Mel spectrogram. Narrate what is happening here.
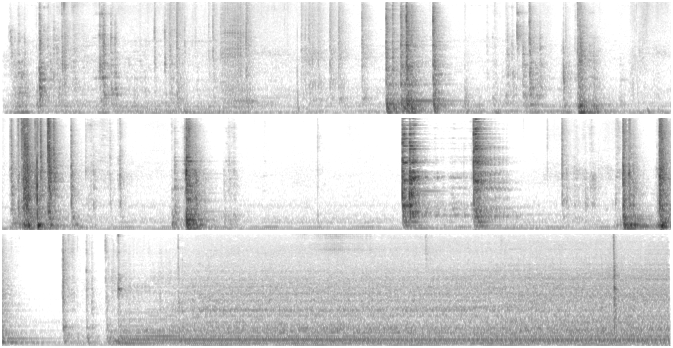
I opened the fridge, took the plate, closed the fridge, opened the microwave door, heard a little creaking, put the plate in microwave, closed the door and turned it on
